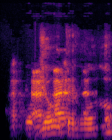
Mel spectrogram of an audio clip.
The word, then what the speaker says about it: Joe T. Hodo: su trabajo con el personaje que él maneja, Joe Te Jodo, si no me equivoco en la pronunciación. ¿Es así, mi querido Gregory? Joe Te Jodo.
